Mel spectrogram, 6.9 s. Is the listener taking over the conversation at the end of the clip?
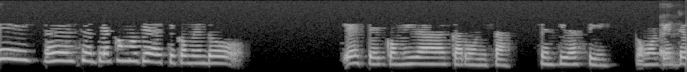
No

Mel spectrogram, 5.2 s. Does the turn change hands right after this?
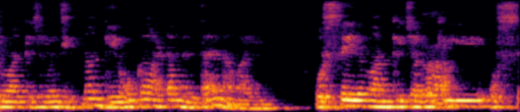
No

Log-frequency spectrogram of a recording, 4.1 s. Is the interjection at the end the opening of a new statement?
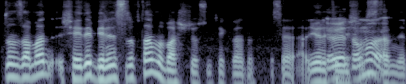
Yes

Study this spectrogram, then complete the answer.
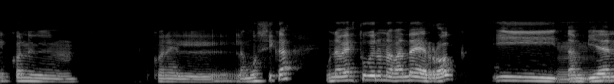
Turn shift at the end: No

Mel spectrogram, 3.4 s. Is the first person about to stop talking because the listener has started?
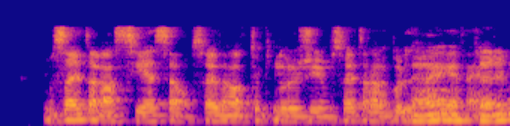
Yes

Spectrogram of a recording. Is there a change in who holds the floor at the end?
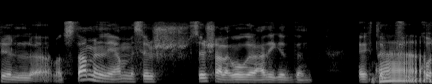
No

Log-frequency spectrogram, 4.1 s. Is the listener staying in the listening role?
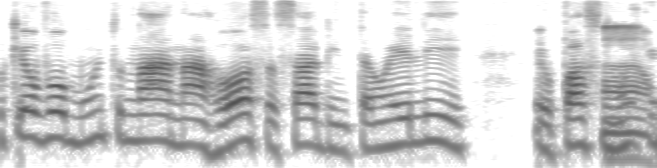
Yes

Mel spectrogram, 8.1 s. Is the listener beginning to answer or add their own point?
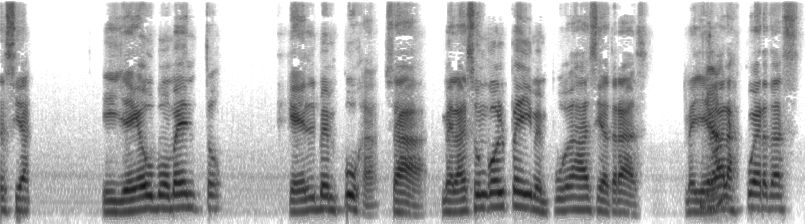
No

